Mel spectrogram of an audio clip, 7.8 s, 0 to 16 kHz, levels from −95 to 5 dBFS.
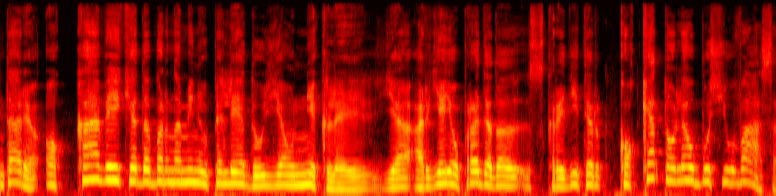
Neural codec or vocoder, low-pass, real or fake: vocoder, 44.1 kHz, 128 mel bands every 512 samples, BigVGAN v2; 14.4 kHz; fake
